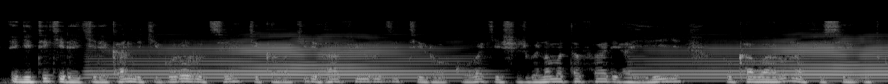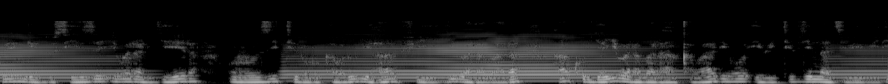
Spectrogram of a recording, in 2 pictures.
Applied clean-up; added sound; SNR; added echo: none; Wind instrument, woodwind instrument; 5 dB; reverberation time 0.2 s.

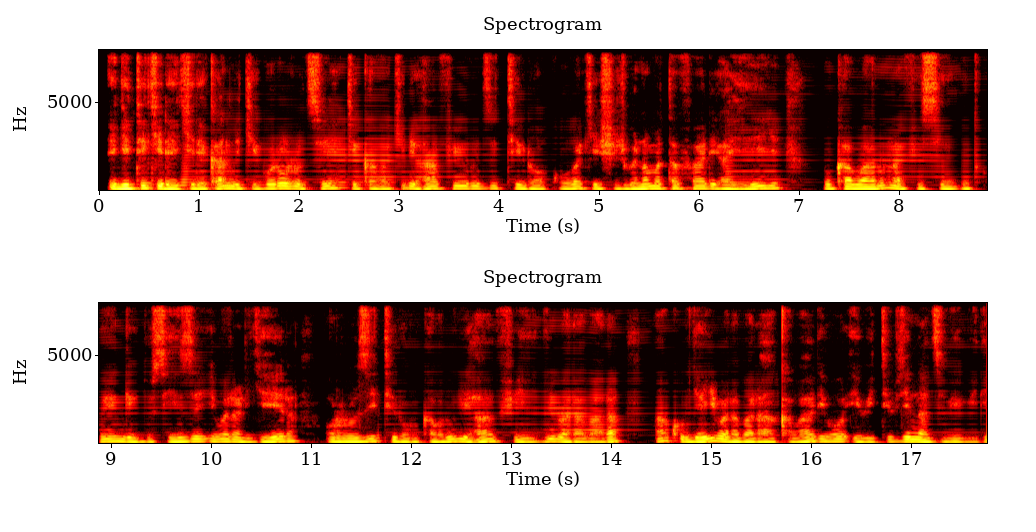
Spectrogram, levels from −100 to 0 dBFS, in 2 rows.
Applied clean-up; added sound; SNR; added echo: neural mask model DeepFilterNet 3.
